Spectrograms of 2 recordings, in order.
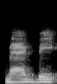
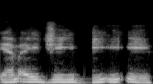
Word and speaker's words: Magby: And I said, okay, so you mean like Knox, N-O-X, Magbee, Magbee, phonetically.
